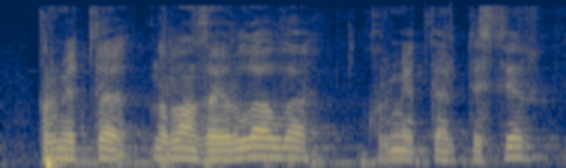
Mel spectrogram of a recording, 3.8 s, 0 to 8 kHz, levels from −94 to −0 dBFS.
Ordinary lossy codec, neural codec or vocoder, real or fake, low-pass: AAC, 32 kbps; none; real; 7.2 kHz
